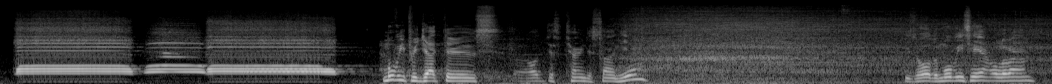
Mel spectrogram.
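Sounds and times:
old train whistle blasts: 0.0s - 3.8s
speech: 3.8s - 6.8s, 9.0s - 10.4s.

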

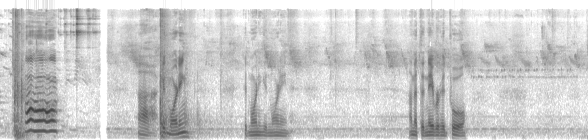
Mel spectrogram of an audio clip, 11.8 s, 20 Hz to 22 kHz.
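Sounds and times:
front door creaking open: 0.0s - 1.0s
speech: 0.5s - 1.2s, 2.8s - 3.9s, 4.9s - 6.0s, 8.2s - 9.4s
keys and latch rattling: 1.0s - 2.0s.

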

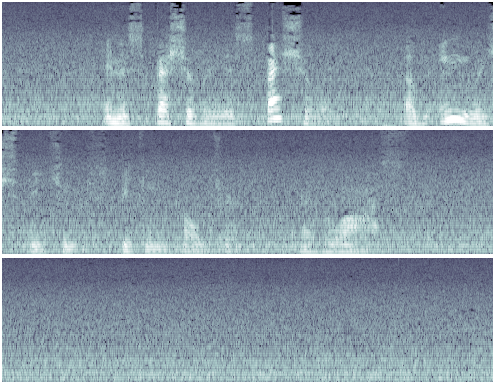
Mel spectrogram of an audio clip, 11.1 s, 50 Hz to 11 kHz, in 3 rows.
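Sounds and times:
rushing water of a mountain river: 0.0s - 11.0s
speech: 0.8s - 6.7s.

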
